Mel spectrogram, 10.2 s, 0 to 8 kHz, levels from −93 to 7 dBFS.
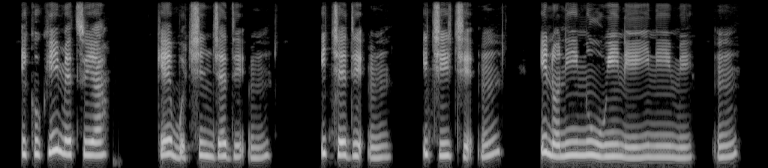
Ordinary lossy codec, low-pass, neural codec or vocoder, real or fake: none; none; none; real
